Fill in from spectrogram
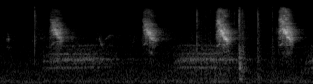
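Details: Tree sparrows, chicks calling "chi chi" with adults nearby, May 2013: four sharp high chirps in three seconds, slightly descending, with a low steady hum beneath.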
